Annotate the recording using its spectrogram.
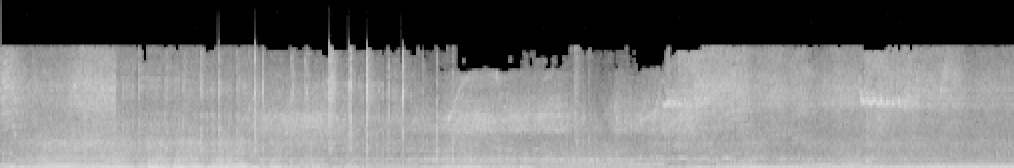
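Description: Car engine sound of more than one car, revving up and down in overlapping rising and falling notes, with tire squeal over it.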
